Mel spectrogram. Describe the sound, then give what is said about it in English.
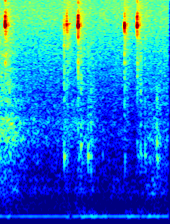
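A handful of crisp computer mouse clicks, some coming in quick pairs, over a steady low electrical hum, with no one speaking. “Whoa, I'm clicking on all these fucking things.”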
